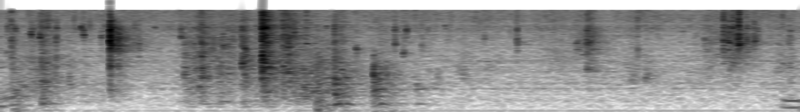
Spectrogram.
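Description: Sliced garlic sizzling in hot oil in a nonstick skillet, with irregular crackles and pops and a few louder knocks near the middle.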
